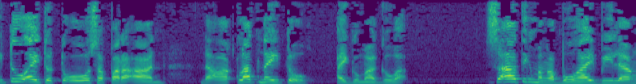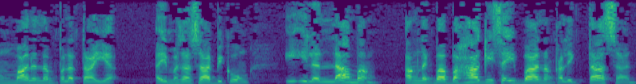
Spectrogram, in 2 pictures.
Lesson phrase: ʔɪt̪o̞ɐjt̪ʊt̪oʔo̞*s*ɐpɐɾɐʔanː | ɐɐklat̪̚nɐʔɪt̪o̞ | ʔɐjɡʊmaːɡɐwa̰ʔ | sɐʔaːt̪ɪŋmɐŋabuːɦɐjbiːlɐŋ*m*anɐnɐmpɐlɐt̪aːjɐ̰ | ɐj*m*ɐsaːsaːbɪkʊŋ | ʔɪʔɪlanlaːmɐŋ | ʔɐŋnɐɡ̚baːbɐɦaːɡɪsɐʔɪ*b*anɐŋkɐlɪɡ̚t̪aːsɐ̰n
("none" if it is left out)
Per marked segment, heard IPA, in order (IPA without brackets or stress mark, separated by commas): s, m, m, b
